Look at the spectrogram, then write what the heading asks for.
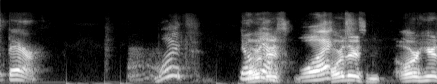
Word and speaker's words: Bexar: I'm saying yes exactly b x a r is bear that's Monte Monte right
